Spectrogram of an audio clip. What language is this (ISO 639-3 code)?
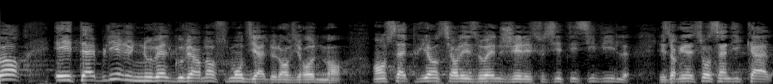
fra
